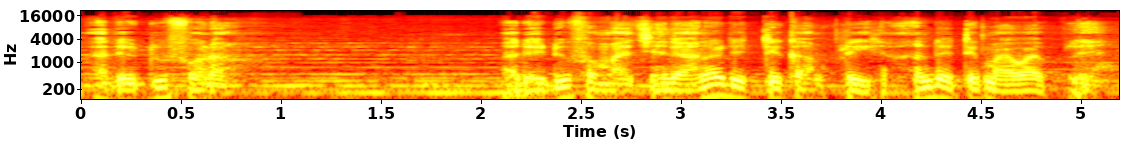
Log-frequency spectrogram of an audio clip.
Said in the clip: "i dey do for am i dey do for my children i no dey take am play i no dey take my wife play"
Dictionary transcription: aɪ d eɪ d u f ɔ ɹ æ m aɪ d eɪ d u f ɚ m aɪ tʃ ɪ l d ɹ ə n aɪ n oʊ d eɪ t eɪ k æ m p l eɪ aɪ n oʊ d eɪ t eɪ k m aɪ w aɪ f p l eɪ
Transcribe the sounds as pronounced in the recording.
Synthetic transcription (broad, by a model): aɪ d eɪ d u f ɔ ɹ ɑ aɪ d eɪ d u f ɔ m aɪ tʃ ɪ n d ə aɪ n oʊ d eɪ t eɪ k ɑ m p l eɪ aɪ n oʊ d eɪ t eɪ k m aɪ w aɪ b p l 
